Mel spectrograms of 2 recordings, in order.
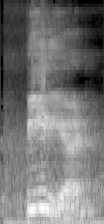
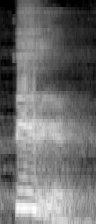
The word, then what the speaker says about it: period: Remember, it's period and not period. Period is incorrect. The correct pronunciation, please repeat with me, period.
